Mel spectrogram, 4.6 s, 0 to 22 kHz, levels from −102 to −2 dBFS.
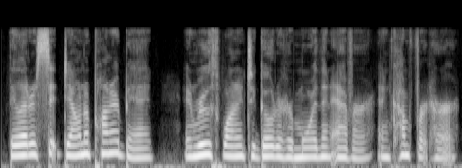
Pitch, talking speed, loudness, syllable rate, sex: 205 Hz, 270 wpm, -18 LUFS, 6.1 syllables/s, female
